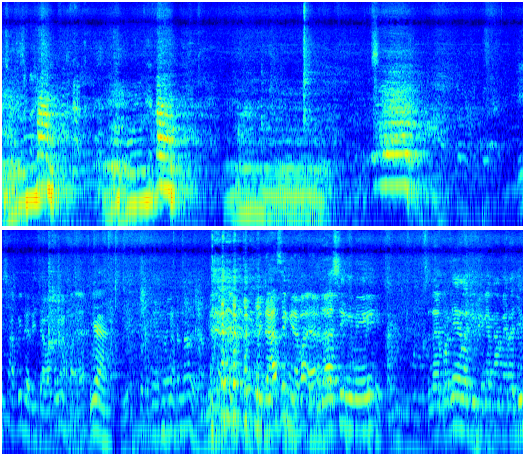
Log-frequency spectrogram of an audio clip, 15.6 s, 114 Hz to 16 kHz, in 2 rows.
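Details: Sacrificial cattle from 2023, belonging to artists and officials, give several deep, hoarse moos in quick succession over the first seconds, then fade under men's talk and background music.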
